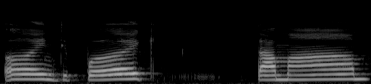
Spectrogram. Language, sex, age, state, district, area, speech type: Kashmiri, female, 30-45, Jammu and Kashmir, Pulwama, rural, read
